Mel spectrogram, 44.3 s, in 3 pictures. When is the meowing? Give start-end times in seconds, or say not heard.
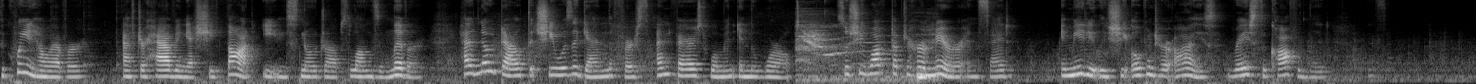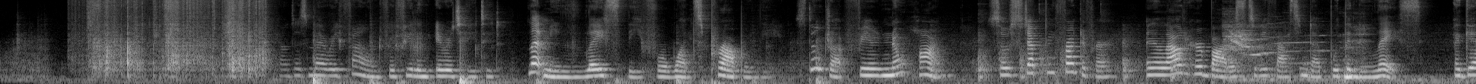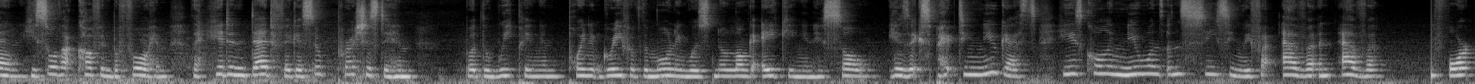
8.0-9.4, 26.9-28.4.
